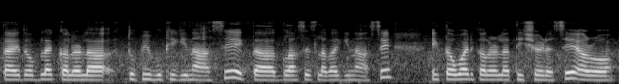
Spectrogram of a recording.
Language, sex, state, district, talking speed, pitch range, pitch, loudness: Nagamese, female, Nagaland, Dimapur, 205 wpm, 205-230 Hz, 220 Hz, -14 LUFS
